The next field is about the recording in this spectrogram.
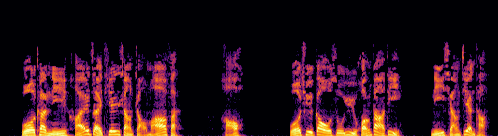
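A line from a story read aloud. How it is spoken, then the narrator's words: Smiling. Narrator (Chinese): 大臣笑着说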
